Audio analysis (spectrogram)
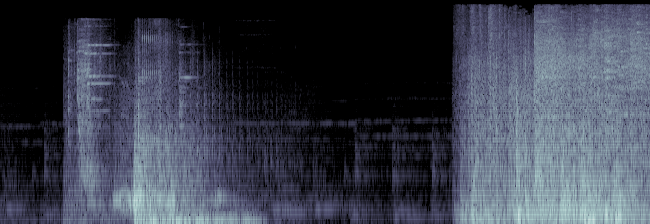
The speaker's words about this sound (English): A sharp whir and a creaking thud puncture the outer stillness as a huge catapult of the ancients hurls its missile from a cypress swamp.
